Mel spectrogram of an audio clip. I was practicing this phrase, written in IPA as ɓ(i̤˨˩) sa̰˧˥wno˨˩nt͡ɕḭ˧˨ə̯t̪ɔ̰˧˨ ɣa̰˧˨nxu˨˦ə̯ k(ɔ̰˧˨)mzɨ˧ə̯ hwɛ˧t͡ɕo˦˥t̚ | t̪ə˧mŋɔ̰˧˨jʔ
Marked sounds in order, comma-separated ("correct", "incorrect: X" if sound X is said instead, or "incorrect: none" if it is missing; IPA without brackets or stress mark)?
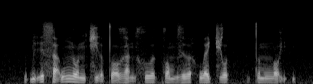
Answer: incorrect: ḭ˧˥, incorrect: ɔ˨˩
